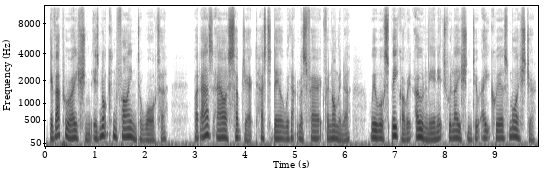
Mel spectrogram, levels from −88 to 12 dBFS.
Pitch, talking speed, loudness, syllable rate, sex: 125 Hz, 170 wpm, -19 LUFS, 5.5 syllables/s, male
